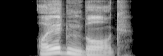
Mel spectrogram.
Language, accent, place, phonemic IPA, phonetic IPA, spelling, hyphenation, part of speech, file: German, Germany, Berlin, /ˈɔldənˌbʊʁk/, [ˈɔldn̩ˌbʊʁk], Oldenburg, Ol‧den‧burg, proper noun, De-Oldenburg.ogg
- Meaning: 1. Oldenburg (an independent city in Lower Saxony, Germany) 2. a rural district of Lower Saxony; seat: Wildeshausen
